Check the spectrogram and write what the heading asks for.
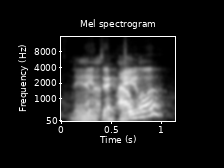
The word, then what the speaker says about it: Nantahala: Forest is Nan how do you say it Nantahala I don't know that one is it spell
